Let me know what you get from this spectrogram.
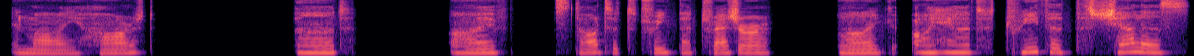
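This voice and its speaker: Woman acting a very slow-speaking, tender dragon woman. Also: medium pitch, a little mellow. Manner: heartfelt, halting, earnest pauses between short phrases. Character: tender, possessive young dragon woman in love. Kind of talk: romantic audio roleplay, intimate scripted monologue.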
